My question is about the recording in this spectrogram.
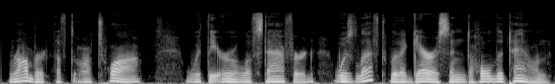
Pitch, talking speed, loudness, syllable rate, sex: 120 Hz, 185 wpm, -15 LUFS, 4.7 syllables/s, male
